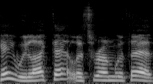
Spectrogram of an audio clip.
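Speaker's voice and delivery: ordinary talk, nothing marked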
